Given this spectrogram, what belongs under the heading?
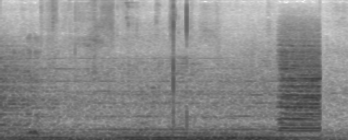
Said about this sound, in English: We're going to stop here for a second while this train goes by, because it's going to like block out the sound.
